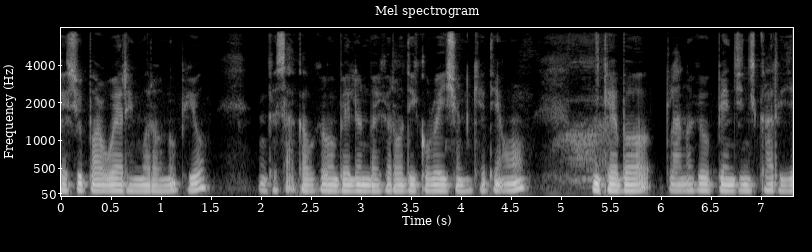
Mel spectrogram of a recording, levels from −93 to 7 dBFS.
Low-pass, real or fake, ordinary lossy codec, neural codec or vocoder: 7.2 kHz; real; none; none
